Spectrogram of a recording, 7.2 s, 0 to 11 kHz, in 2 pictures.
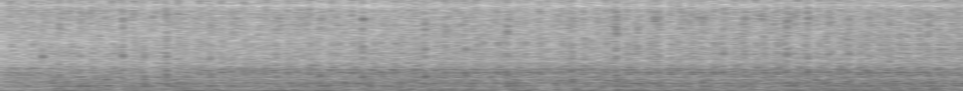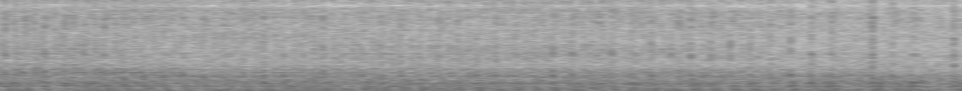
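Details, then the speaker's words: Plymouth 'Cuda 440 Six Barrel with a new Comp Cams Mutha Thumper cam, on initial startup held at high rpm for cam break-in: a fast, steady idle with even valvetrain chatter, normal for a new engine. "got a little bit noisy valve train which is normal on a new engine we're going to hold the rpm up so the can can break in"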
